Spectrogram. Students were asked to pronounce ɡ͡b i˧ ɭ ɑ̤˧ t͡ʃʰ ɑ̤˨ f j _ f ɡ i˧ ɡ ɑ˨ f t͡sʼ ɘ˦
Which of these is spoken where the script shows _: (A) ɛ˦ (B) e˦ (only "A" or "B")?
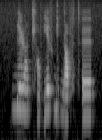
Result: B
